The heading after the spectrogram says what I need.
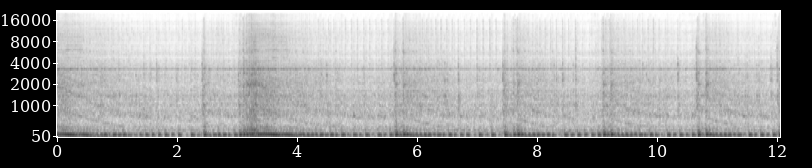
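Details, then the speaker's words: Honda Revo 110 (old Revo "jangkrik"): small single thumps, with clattering knocks popping up as revs drop after revving; intermittent. Owner unsure whether clutch or loose primary, suspects something loose on the clutch side, not yet confirmed. "Ini apanya ini kalau es kopling apa laut primer yang kendor kita belum tahu ya kita belum lokal"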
